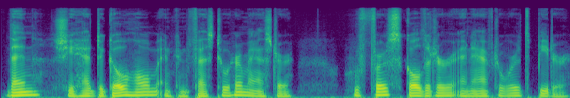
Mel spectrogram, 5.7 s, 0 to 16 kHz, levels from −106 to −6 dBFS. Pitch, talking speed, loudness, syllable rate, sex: 95 Hz, 200 wpm, -22 LUFS, 5.0 syllables/s, male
